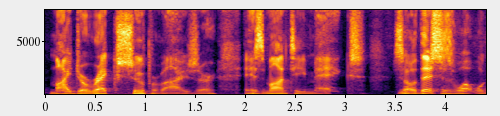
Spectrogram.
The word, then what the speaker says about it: Meigs: Meigs, spelled M-E-I-G-S, pronounced Meigs.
